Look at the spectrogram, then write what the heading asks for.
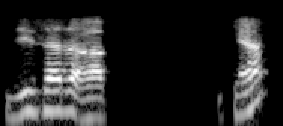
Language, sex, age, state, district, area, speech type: Hindi, male, 30-45, Madhya Pradesh, Gwalior, urban, conversation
